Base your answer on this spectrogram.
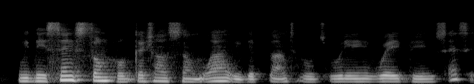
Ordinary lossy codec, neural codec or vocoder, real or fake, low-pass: none; codec, 16 kHz, 0.5 kbps, FunCodec, trained on LibriTTS, 25 frames a second; fake; 7.2 kHz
